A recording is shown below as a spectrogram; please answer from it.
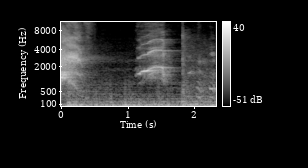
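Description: A person's wailing cry that wavers in pitch, ending just after the start, then a second, higher cry rising in pitch about a second in, over a steady low hum.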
